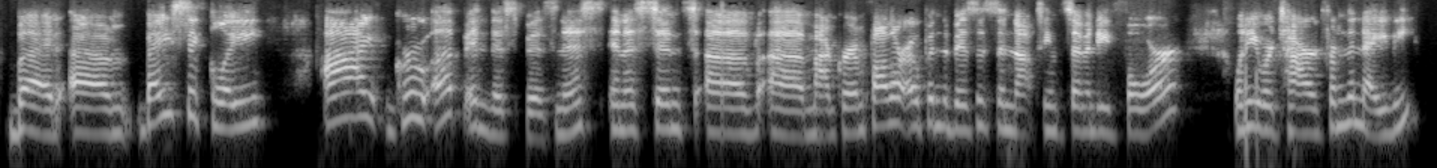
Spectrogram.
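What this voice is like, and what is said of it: East Texas accent. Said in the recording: “I'm a little East Texas town here, if you couldn't tell by my accent”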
